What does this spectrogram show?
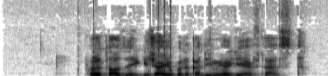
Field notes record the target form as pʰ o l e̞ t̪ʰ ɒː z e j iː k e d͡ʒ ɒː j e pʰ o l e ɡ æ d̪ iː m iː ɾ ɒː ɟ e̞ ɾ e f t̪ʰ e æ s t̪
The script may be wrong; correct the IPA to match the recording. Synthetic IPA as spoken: pʰ o l e̞ t̪ʰ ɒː z e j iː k e d͡ʒ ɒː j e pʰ o l e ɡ æ d̪ iː m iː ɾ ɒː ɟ e̞ ɾ e f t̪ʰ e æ s t̪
